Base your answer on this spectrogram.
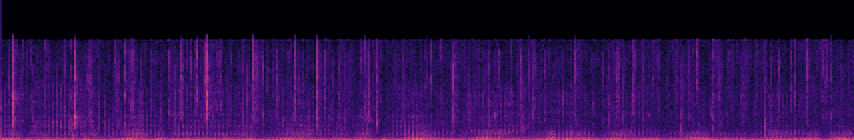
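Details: Domestic cat's rumbling purr, continuous and low, pulsing with rhythmic breathing about every second, while a cozy fireplace crackles and snaps with quick sharp pops above it.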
